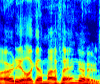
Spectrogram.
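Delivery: put-on high-pitched old basketball coach voice. Retelling how an old basketball coach with broken pinkies talked: imitating John Butterfield. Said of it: "He's like".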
